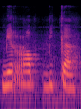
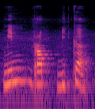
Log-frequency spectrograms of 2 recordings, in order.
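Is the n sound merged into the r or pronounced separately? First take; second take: merged; separately. First: The n merges into the r without nasal sound. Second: The n is pronounced separately before the r. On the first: The speaker calls it right. "Jadi cara membacanya yaitu mir rabbika" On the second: The speaker calls it wrong. "tidak boleh dibaca min rabbika"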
